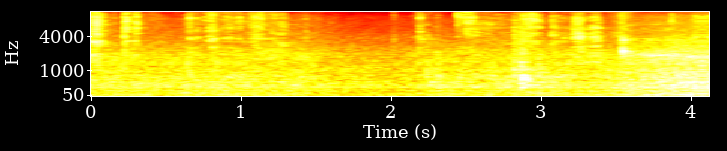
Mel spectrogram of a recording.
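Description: Wire whisk scraping and clicking faintly against an Erie cast iron skillet as thick mushroom gravy is stirred. It is softest about halfway through.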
